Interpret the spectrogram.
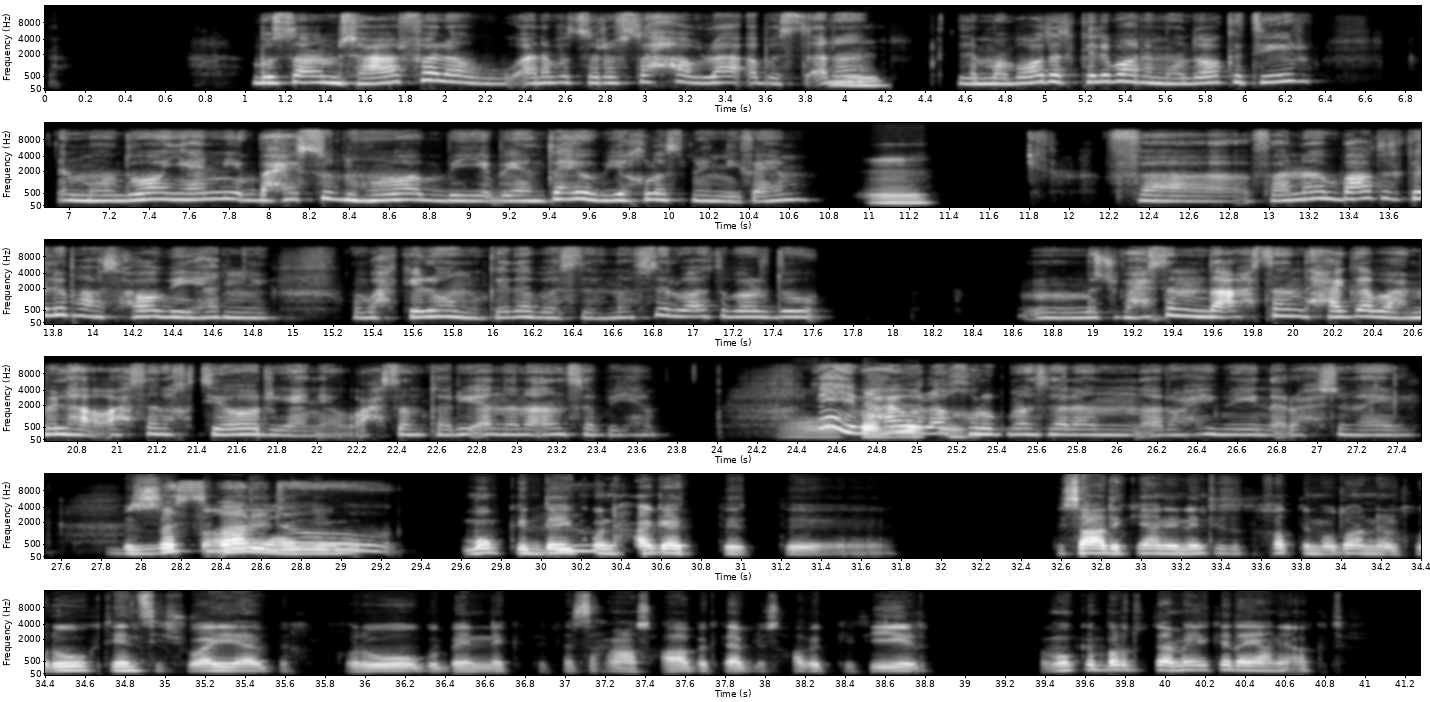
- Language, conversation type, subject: Arabic, advice, إزاي أتعامل لما أشوف شريكي السابق مع حد جديد؟
- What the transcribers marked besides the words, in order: tapping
